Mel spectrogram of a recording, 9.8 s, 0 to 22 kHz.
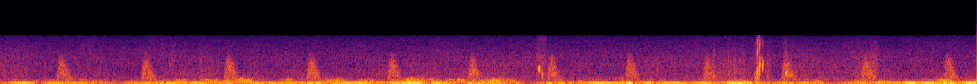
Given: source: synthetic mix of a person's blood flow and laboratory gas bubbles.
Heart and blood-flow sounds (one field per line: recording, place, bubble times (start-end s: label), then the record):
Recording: Doppler ultrasound of blood flow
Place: subclavian vein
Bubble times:
5.36-5.47 s: bubbles
7.53-7.67 s: bubbles
7.84-7.93 s: bubbles
From the record:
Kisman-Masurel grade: 123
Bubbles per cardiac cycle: 1 to 2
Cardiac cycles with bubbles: 10 to 50%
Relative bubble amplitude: loud (0.450 to 0.775)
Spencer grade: 2 (many but less than half of the cardiac periods contain bubble signals, singularly or in groups)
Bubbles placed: anywhere in the cardiac cycle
